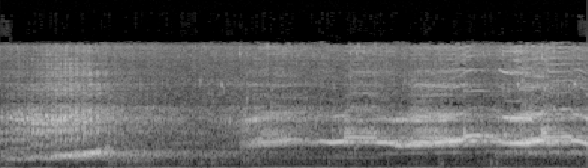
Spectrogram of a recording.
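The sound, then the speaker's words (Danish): Humpback whale song: long, sliding tonal moans that rise and waver, one low swoop followed by a sustained wavering call, resonant and continuous with a faint watery hiss beneath. “Det er nemlig lyden af en pukkelval.”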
